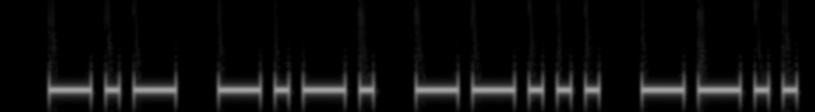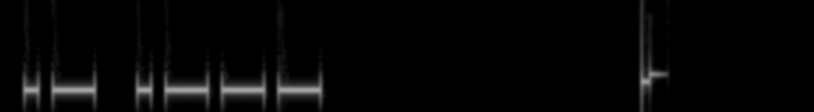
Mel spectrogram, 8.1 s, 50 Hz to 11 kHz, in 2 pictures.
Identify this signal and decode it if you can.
Morse code, heard as a keyed tone, about 17 wpm, 700 Hz. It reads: KC7ZAJ
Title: USA Callsign DE Callsign - 6 Characters - 17wpm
